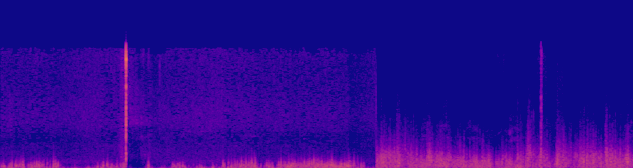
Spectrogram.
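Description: Wind buffeting the microphone on a golf course, with the sharp click of a golf club striking the ball about a second in and a fainter strike near the end.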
